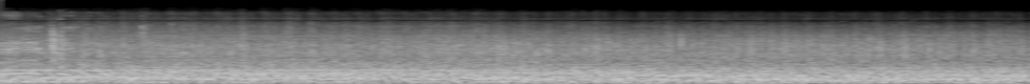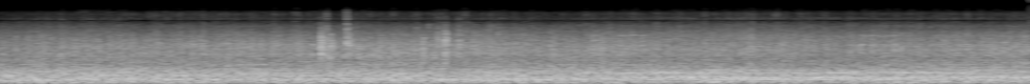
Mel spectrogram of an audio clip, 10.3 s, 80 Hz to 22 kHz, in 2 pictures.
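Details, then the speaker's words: About 100-year-old Caterpillar grader, after fitting a $55 part, grading with the blade preloaded and some dirt in it. Old engine keeps a steady, even chug with no popping, misfire or bogging. Normal running under load. "all right well so far she's not popping it's still pushing pretty good"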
